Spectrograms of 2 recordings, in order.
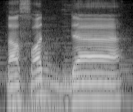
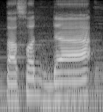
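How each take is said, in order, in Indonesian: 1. Vokal terakhirnya terbuka tanpa hamzah. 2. Vokal terakhirnya terputus oleh hamzah.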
